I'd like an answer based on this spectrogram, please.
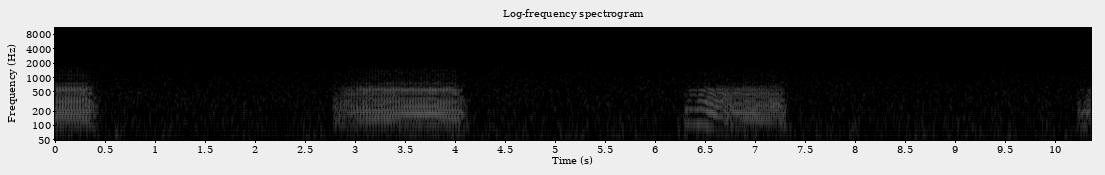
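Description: Soft, buzzing snores about every three to four seconds against faint hiss, a regular sleeping breath rhythm of roughly 17 a minute.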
